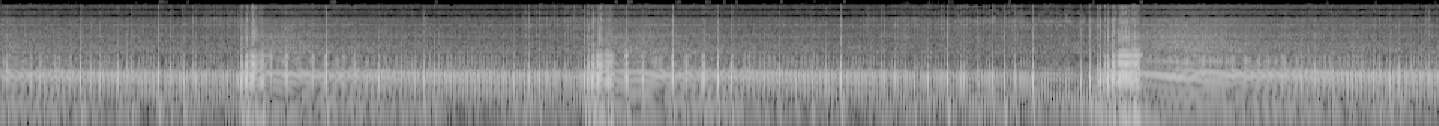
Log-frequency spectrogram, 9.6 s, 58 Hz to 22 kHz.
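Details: McCulloch Super Pro 70 chainsaw after repair, switch removed, started without choke on a hot day: steady high buzz between three clean throttle blips, crisp pickup with no stumbling; owner suspects slightly lean. Normal running.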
